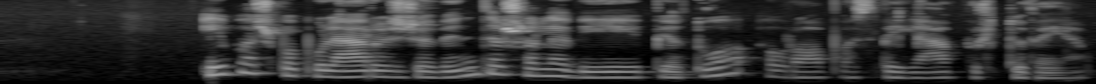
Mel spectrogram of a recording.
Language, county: Lithuanian, Šiauliai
